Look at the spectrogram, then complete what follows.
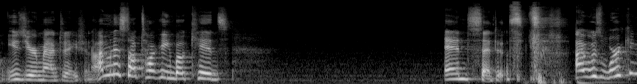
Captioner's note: chuckling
